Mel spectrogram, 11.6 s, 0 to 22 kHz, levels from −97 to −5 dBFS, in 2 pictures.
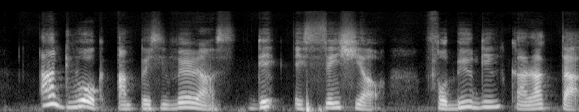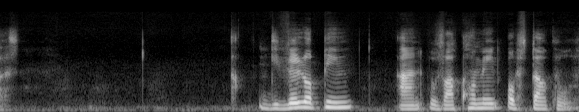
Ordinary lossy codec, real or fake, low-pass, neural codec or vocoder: none; fake; 14.4 kHz; codec, 32 kHz, 1.9 kbps, SNAC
